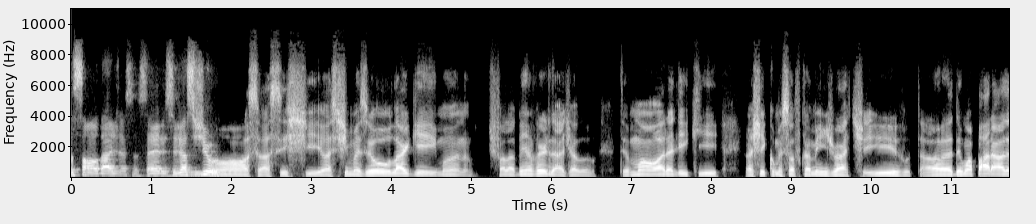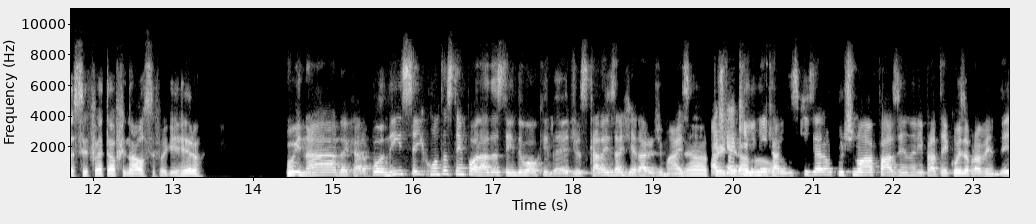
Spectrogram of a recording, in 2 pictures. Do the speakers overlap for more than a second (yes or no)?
yes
